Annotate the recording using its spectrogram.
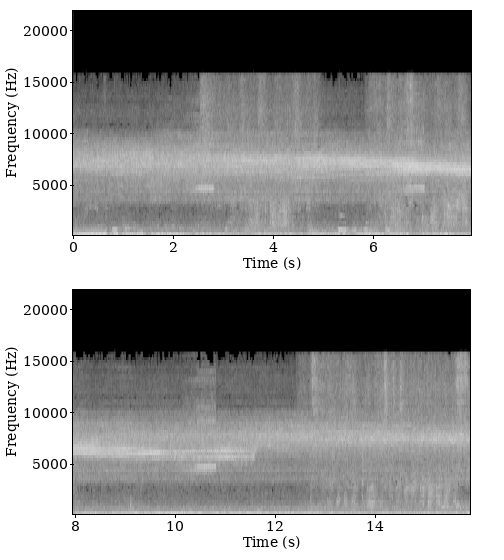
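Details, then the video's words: A loud midsummer cicada chorus in Korea during a heatwave, a steady high-pitched shrill buzz over low traffic rumble. "한여름 매미소리 - 데시벨이 엄청 나네요"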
